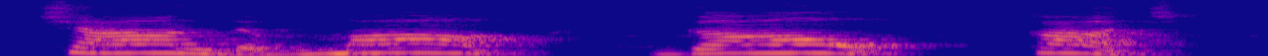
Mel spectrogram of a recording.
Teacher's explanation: नासिक का मतलब नाक होता है, तो इसके साथ मिलकर के, नाक की हवा के साथ मिलकर के इसकी आवाज निकलती है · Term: अनुनासिक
